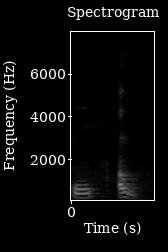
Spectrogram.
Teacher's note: ओ औ कंठ ओष्ठ से बोले जाते हैं, ओ औ। तो इसका उच्चारण कंठ से भी हो रहा है और ओष्ठ से भी हो रहा है। ठीक है, तो इनको क्या बोलेंगे, कंठ ओष्ठ बोलेंगे।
